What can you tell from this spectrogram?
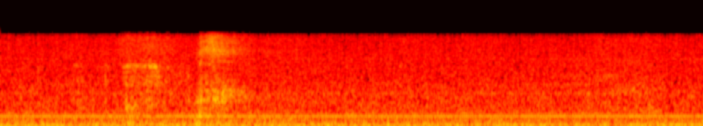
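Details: Pug sneezing after the space between his face and nose is rubbed, something that makes him sneeze every time; one short, breathy, snorting burst about a second in, set against a steady indoor hum and low background noise.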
